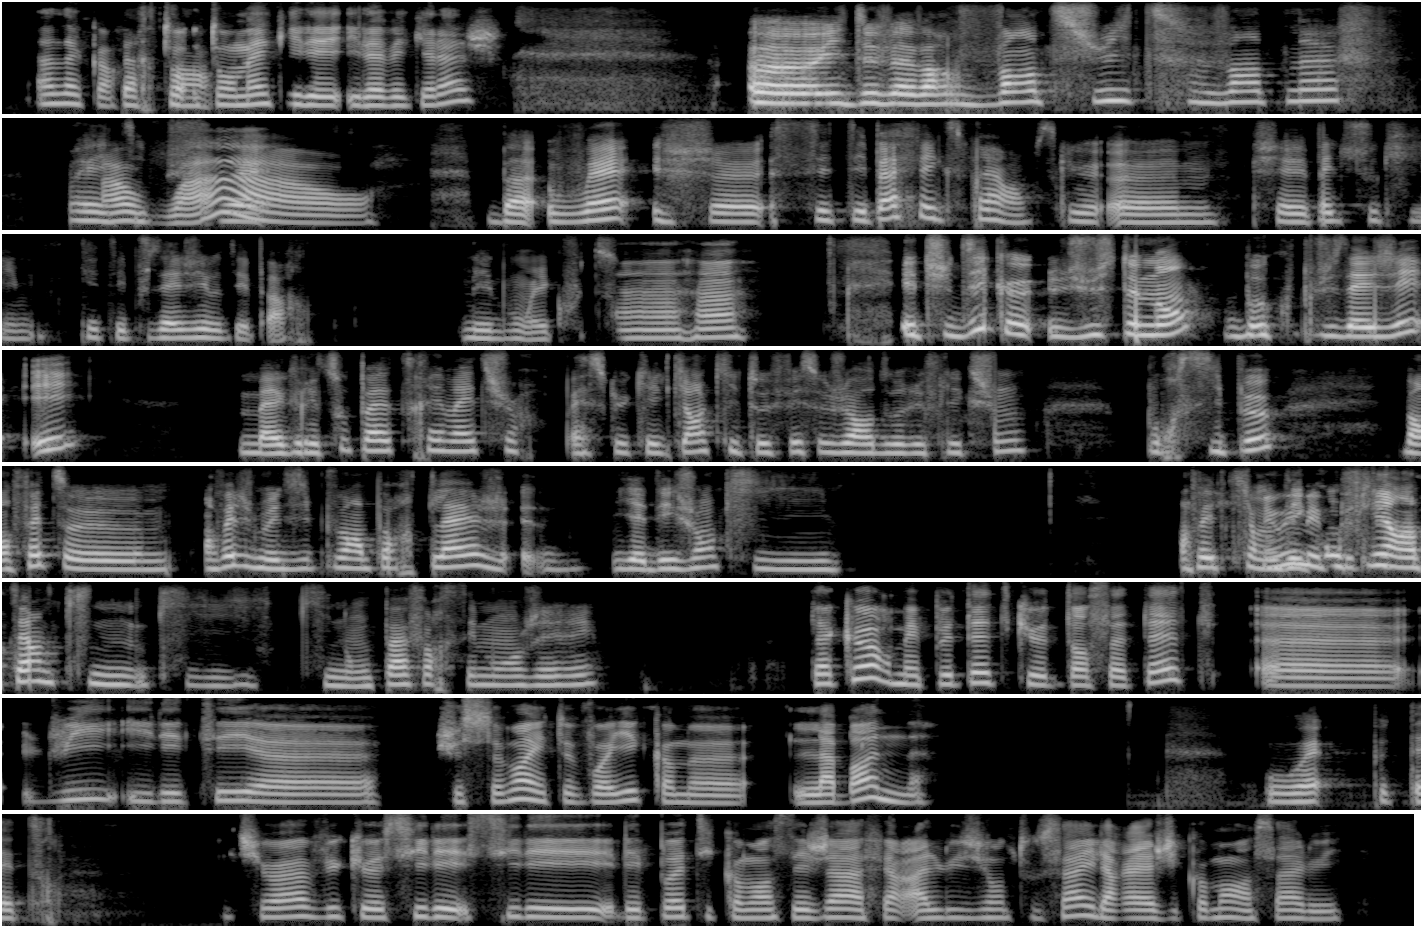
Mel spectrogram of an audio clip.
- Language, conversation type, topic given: French, unstructured, Quelles qualités recherches-tu chez un partenaire ?
- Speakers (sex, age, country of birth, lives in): female, 25-29, France, France; female, 40-44, France, United States
- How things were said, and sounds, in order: unintelligible speech; stressed: "waouh"; tapping; other background noise; stressed: "la bonne"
